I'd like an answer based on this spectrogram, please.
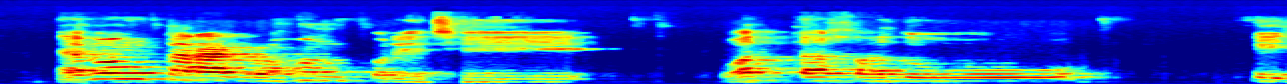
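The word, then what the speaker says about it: وَاتَّخَذُوا: তারা সবাই গ্রহণ করেছে শুরুর হামজাটা যেহেতু হামজাতুল ওয়াসলি এই জন্য দেখেন পূর্বে ওয়াও আসার কারণে হামজাটা লিখায় আছে উচ্চারণে নাই এবং তারা গ্রহণ করেছে ওয়াত্তাখাযু এই যে মিন দুনিল্লাহি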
